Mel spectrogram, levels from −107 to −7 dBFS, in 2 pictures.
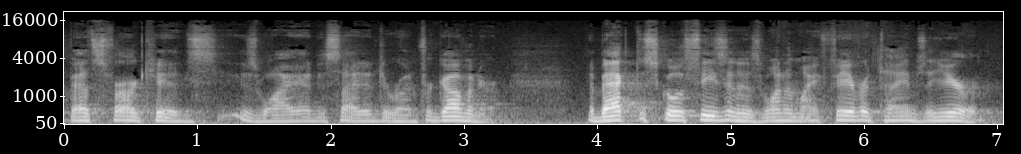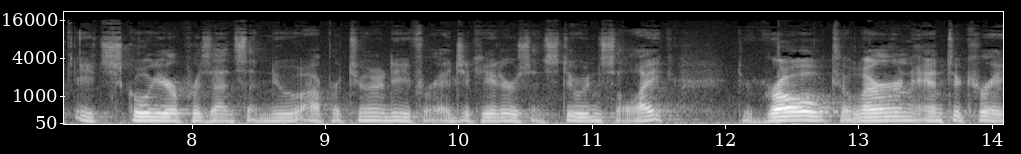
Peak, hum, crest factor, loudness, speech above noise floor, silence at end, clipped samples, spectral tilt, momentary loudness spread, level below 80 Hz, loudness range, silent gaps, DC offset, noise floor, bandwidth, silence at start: -4 dBFS; none; 20 dB; -24 LUFS; 25 dB; 0 s; under 0.1%; -7 dB/octave; 13 LU; -52 dBFS; 7 LU; none; under 0.1%; -48 dBFS; 12 kHz; 0 s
